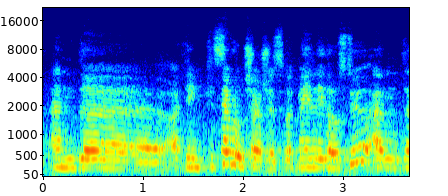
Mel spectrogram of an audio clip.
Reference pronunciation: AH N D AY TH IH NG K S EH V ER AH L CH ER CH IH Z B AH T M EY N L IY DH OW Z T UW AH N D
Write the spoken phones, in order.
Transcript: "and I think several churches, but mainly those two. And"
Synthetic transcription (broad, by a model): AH N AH AY TH IH NG K S EH V ER AH L CH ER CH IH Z B AH T M EY N L IY DH OW Z T UW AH N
